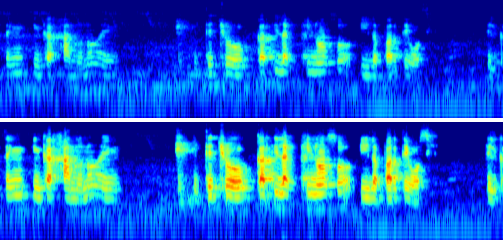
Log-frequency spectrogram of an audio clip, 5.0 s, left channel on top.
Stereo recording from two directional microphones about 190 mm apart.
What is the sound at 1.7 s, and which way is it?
Speech, 45° right (ahead or behind).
